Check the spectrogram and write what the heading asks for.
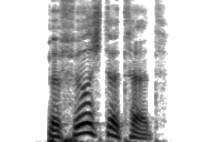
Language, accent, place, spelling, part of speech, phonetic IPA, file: German, Germany, Berlin, befürchtetet, verb, [bəˈfʏʁçtətət], De-befürchtetet.ogg
- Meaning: inflection of befürchten: 1. second-person plural preterite 2. second-person plural subjunctive II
